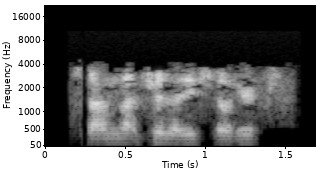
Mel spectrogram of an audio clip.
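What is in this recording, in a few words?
Police Department North Dispatch, scanner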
